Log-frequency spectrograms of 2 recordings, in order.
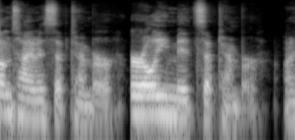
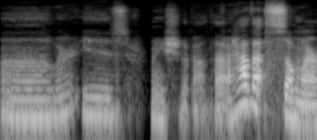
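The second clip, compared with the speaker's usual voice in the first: soft mutter under the breath; 9 dB quieter than usual. Searching for notes about a past season, muttering to oneself.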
